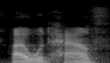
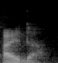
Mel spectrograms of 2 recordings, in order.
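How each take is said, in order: First: Each word is said fully and separately. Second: The words are blended into two reduced syllables. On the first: "se scrie I would have" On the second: "poți să pronunți I'da"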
